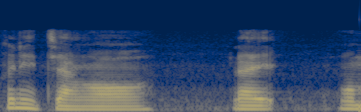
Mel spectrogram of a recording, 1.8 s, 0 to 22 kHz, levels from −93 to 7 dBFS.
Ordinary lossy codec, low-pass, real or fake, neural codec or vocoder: Opus, 64 kbps; 7.2 kHz; fake; codec, 16 kHz, 8 kbps, FunCodec, trained on LibriTTS, 25 frames a second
